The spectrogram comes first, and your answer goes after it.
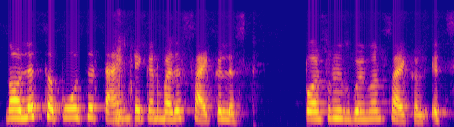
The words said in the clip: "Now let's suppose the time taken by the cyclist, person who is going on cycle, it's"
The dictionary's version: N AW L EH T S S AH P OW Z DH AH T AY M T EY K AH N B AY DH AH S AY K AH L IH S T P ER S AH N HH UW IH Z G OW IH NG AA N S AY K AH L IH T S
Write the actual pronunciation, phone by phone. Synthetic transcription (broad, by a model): N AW L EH T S S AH P OW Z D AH T AY M T EY K AH N B AY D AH S AY K AH L IH S T P ER S AH N HH UW IH Z G OW IH NG AA N S AY K AH L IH T S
